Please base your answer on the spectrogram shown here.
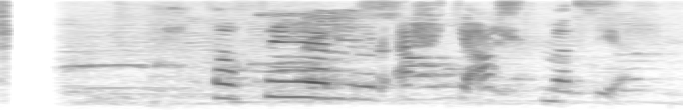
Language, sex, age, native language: Icelandic, female, 60-69, Icelandic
